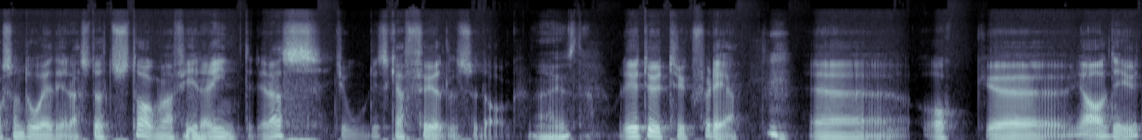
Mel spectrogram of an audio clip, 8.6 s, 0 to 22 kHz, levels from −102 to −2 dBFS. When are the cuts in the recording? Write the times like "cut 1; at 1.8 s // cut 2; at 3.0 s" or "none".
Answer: cut 1; at 6.8 s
